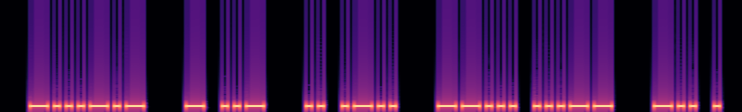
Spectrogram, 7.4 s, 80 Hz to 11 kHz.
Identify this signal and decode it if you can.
Morse code, heard as a keyed tone, about 20 wpm, 700 Hz. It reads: <BK> TU IL 73 DE
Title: POTA QSO Practice - 20wpm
